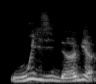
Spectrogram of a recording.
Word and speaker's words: WIZIDOG: Ça s'écrit WIZIDOG. Wheezy Dog.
